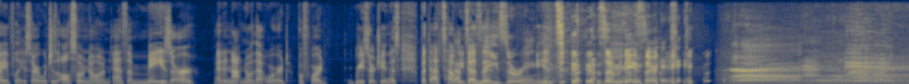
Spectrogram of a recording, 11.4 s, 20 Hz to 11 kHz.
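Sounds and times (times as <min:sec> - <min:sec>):
speech: 0:00.0 - 0:10.3
laughter: 0:06.8 - 0:09.0
sheep bleat sound effect: 0:09.1 - 0:11.3.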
